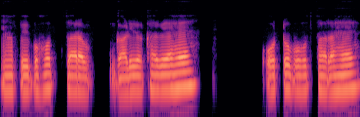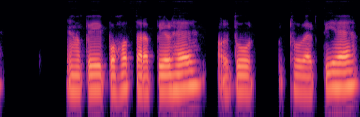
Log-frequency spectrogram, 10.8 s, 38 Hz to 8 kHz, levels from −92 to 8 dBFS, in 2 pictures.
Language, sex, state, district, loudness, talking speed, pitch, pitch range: Hindi, male, Bihar, Jahanabad, -18 LUFS, 130 wpm, 130 Hz, 125-140 Hz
